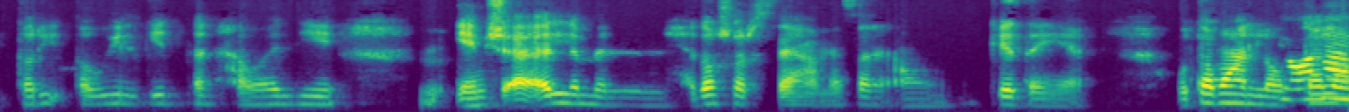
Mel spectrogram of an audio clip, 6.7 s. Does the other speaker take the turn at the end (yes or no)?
yes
